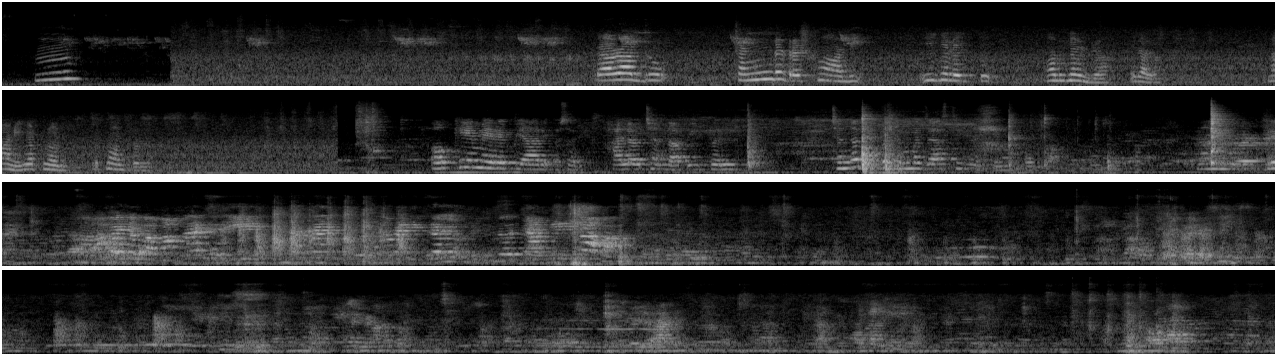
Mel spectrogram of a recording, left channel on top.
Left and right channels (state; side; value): different; both; correlation 0.00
